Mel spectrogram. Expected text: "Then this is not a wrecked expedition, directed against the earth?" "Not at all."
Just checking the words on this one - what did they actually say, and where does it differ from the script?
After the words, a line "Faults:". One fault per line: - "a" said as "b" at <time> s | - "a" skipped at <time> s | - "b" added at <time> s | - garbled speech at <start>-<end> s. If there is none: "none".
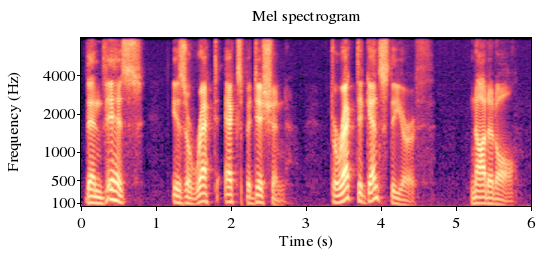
"Then this is a wrecked expedition, direct against the earth?" "Not at all."
Faults:
- "not" skipped at 1.4 s
- "directed" said as "direct" at 3.3 s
